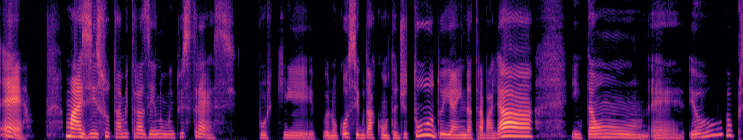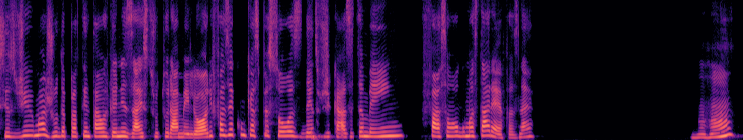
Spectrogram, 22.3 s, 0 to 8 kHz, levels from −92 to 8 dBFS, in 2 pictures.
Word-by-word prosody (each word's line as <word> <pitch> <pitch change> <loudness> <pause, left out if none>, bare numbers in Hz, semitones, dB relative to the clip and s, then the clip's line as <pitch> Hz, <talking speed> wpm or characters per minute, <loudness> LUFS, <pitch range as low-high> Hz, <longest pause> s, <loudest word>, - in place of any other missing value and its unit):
é, - - +4 0.6
mas 215 -7 +8
isso 200 +4 -2
está 205 -3 -7
me 200 +1 -9
trazendo 185 -2 -6
muito 180 +3 -10
estresse, 485 - -6 0.3
porque 150 -2 -10
eu 155 - -6
não 145 +1 -7
consigo 170 -2 -3
dar 170 +1 -2
conta 150 -1 -7
de 175 +6 -8
tudo 275 - 0
e 170 -1 -1
ainda 155 -1 -3
trabalhar, 235 - +7 0.6
então 180 0 -4
eh, 75 - -10
eu 245 - -6
eu 290 -2 -5
preciso 230 -4 -7
de 270 +4 -2
uma 300 +3 +2
ajuda 245 -2 -3
para 235 0 -3
tentar 235 -1 0
organizar, 230 -4 +2
estruturar 215 -3 -1
melhor 185 +2 +2
e - - -2
fazer 305 +2 -1
com 310 -1 -4
que 290 - -4
as 275 - -2
pessoas 255 -3 -1
dentro 225 +2 -6
de 220 0 -8
casa 210 0 -2
também 245 +3 +1 0.3
façam 245 -1 +1
algumas 245 -1 0
tarefas, 190 - -1
né. 210 +4 -6 2.3
Uhum. 190 - 0
215 Hz, 125 wpm, -23 LUFS, 180-245 Hz, 2.3 s, mas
